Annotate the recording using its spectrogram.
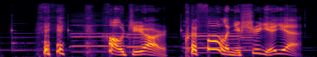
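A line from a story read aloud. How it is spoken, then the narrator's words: Happy chuckling. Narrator (Chinese): 心里别提多高兴了，他笑呵呵地说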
